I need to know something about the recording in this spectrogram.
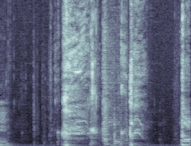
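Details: Adult man coughing while playing a video game indoors: several short, rough coughs and throat-clearing bursts; an ordinary cough.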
